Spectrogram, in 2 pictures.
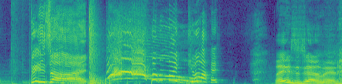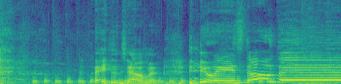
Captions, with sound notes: Pizza Hut! (cork pops) Ahh! Oh my god! Ladies and Gentlemen, (bouncy music) Ladies and Gentlemen, Hughie Stone Fish.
